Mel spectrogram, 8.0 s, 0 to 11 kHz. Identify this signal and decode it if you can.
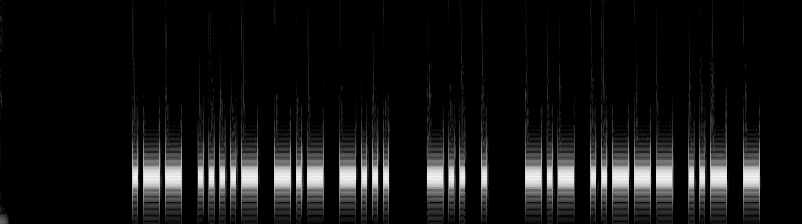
Morse code, heard as a keyed tone, about 22 wpm, 700 Hz. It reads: W4KB DE K2UT
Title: USA Callsign DE Callsign - 4 Characters - 22wpm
